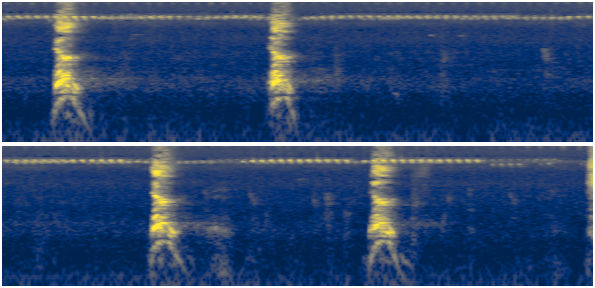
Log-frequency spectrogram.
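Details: French Bulldog barking indoors at imagined fairies: four short, sharp single barks, two close together, a pause of almost five seconds, then two more, in an otherwise quiet small room.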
